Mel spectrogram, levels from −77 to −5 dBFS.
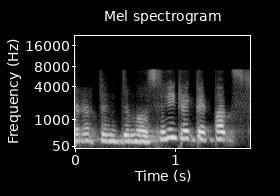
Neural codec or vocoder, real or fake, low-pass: codec, 16 kHz, 0.5 kbps, FreqCodec, smaller model; fake; 7.2 kHz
